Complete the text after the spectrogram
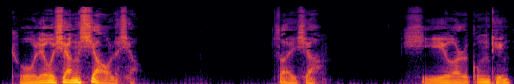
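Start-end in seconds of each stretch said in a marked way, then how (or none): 3.4-6.4 low, soft, polite invitation; soft-spoken courteous reply; courteous calm. A narrator's reading. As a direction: yield the floor gently, quiet and unhurried. Courteous smiling invitation to speak.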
